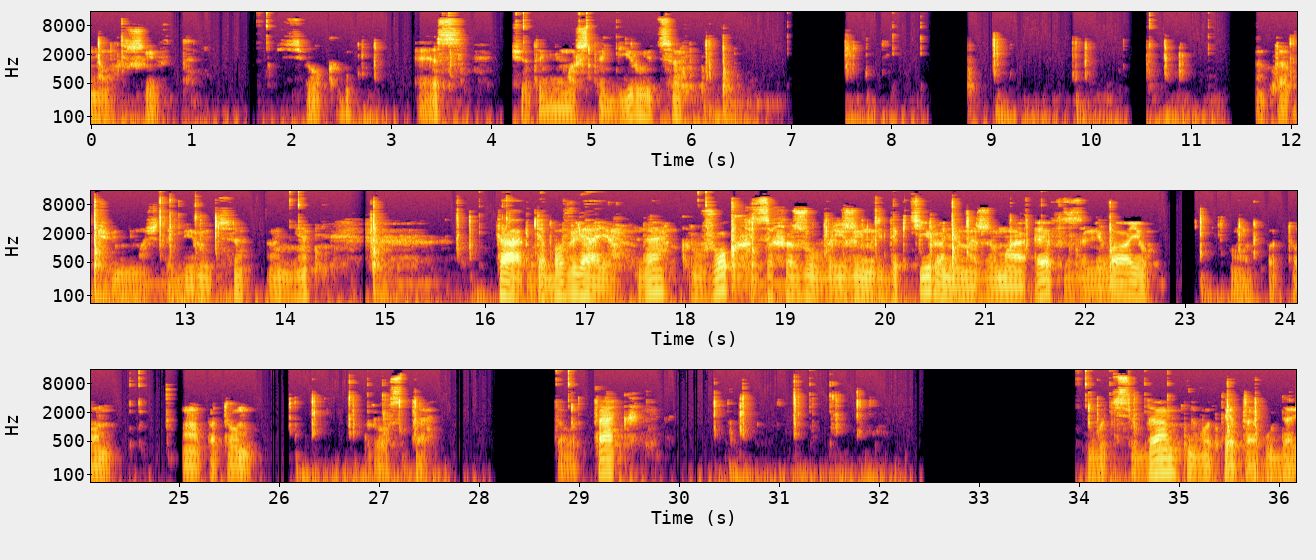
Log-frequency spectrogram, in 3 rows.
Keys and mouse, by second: 0.1 shift+a, 2.7 s, 4.3 click, 5.3-5.8 middle drag, 6.2 KP_Divide, 7.0 middle click, 7.8 Tab, 8.1 middle click, 9.1 1, 9.8 s, 10.7 Tab, 11.2 middle click, 12.0 KP_7, 13.0 shift+middle click, 13.3 s, 14.8 KP_Divide, 16.0 shift+middle click, 16.5 s, 18.6 KP_7, 19.6 Tab, 20.1 shift+middle click, 20.8 f, 21.6 shift+middle click, 23.1 e, 26.3 ctrl+z, 27.0 middle click, 27.2 s, 30.5 KP_1, 31.3 shift+middle click, 31.8 e, 34.3 shift+middle click, 34.8 middle click, 35.7 x.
